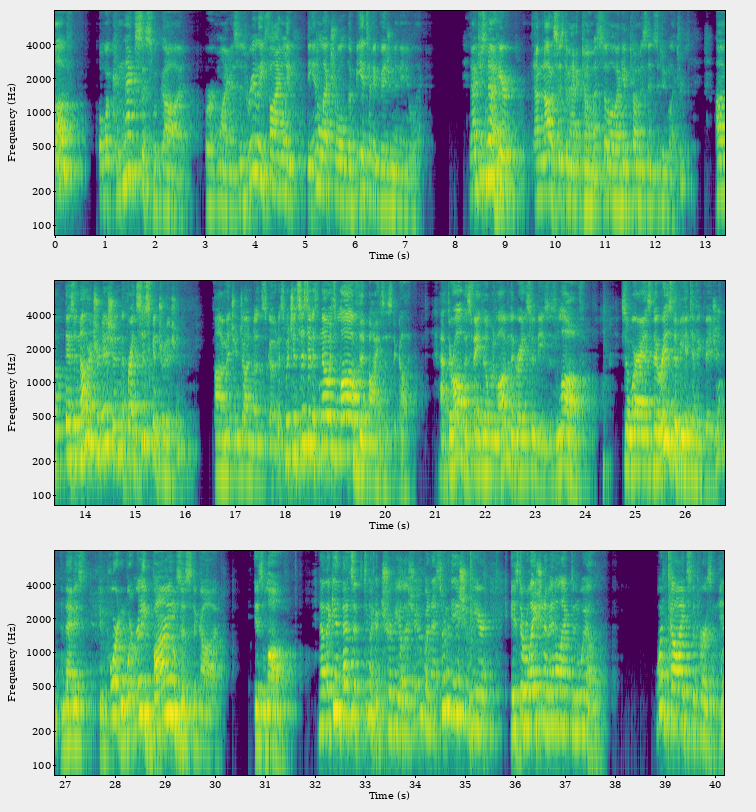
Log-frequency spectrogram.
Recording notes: This lecture was given on March 29th, 2023 at the University of Nebraska at Lincoln.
